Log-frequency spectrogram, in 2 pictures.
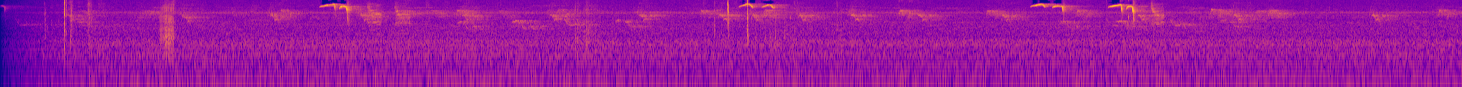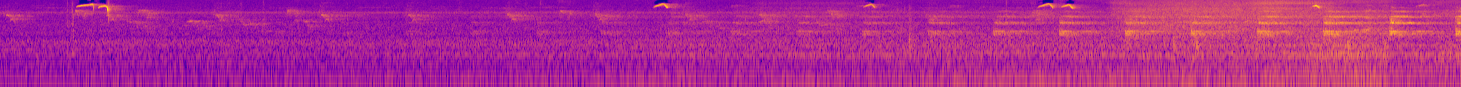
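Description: Birds chirping in short repeated calls over a steady low rumble. Over the last several seconds an approaching MARC commuter train grows louder, with a steady high ringing from its wheels on the rails near the end.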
